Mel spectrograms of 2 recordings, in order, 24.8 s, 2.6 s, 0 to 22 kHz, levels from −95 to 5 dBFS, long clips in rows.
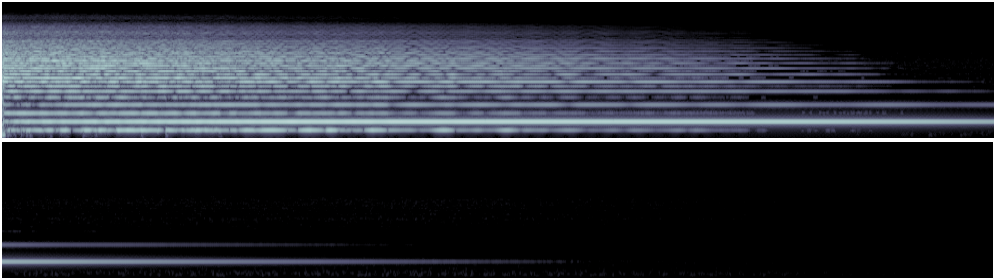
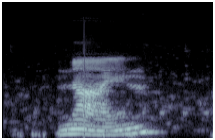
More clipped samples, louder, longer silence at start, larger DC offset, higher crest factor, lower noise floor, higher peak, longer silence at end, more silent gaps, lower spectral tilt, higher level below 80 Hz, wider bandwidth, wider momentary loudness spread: neither; first, -16 LUFS vs -22 LUFS; second, 0 s vs 0.4 s; neither; about the same, 18 dB vs 20 dB; first, under -90 dBFS vs -52 dBFS; first, -2 dBFS vs -6 dBFS; first, 10.65 s vs 0.05 s; neither; second, -0.5 dB/octave vs -8.5 dB/octave; second, -78 dBFS vs -60 dBFS; first, 11.5 kHz vs 4.9 kHz; first, 19 LU vs 16 LU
